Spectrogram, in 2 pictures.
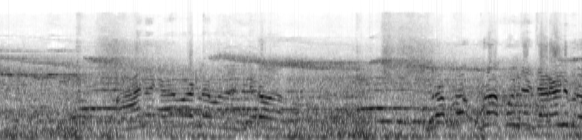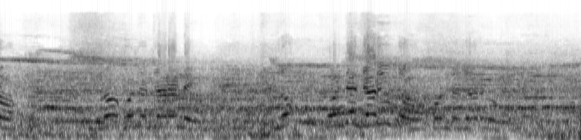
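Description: Men cheer and call out excitedly in a crowd.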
